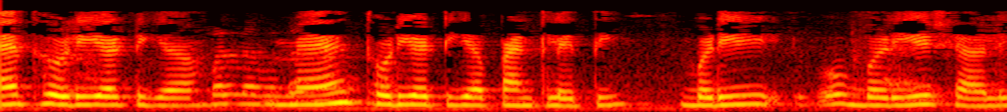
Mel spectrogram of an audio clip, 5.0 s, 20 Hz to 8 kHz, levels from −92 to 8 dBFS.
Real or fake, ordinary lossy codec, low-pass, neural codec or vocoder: real; MP3, 24 kbps; 7.2 kHz; none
